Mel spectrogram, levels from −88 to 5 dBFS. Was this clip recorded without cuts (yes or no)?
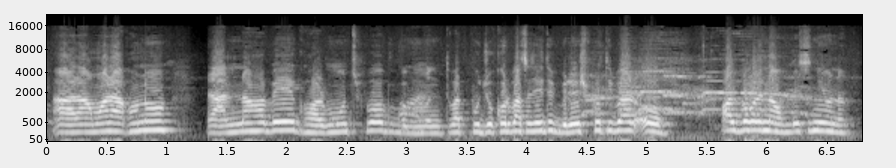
yes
